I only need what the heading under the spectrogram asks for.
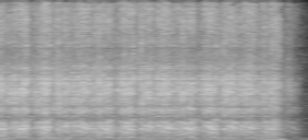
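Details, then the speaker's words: Used boat engine, first start attempt after connecting battery, before any repair: quick even rasping cranking with steady rhythm, no grinding or knocks, then stops cleanly; normal cranking. "Oh, that sounded good. Yeah, it did sound good. I like that sound."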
